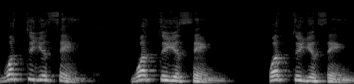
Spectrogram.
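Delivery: falling intonation, pitch dropping at phrase end. Demonstrating question intonation to listeners, falling intonation on questions. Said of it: "That's correct".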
